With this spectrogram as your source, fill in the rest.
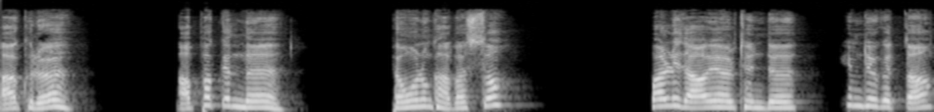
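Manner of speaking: stiff, cold, dutiful, mechanical robotic delivery. Retelling her husband's reply to her, imitating a stiff robotic reply. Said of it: "마치 로봇인 것처럼 아주 딱딱하게".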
